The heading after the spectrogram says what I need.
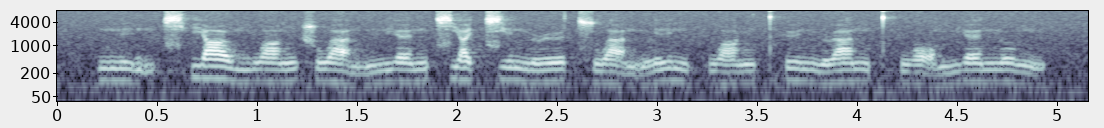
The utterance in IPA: n̪ ḭ˨˩ ŋ t͡ɕʰ j ɑ˥˩ ʊ̯ m w ɑ˧˥ ŋ ʂ w a̰˨˩ n n̪ j ɛ˧˥ n t͡ɕ j ä˧ t͡ɕ i˥˩ n ɻ ɻ̩˥ t͡s w a̰˨˩ n l i˥˩ n f w ɑ˧˥ ŋ t̪ʰ y˥˩ n ɻ a˥ n t̪ʰ w ɔ̰˨˩ m j ɛ˥ n ʊ˥˩ ŋ

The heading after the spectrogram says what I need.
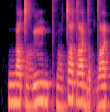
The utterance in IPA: ɦ u˦ tˤ æ̤˦ mː ṳ˥ pʰ ṳ˨ tˤ ə˥ dˤ i˥ ɡ ʌ˩ p dˤ i˦

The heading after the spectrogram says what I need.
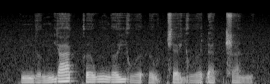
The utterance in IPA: ɲ əː˨˩˦ ŋ j aː˦˥ k̚ ʔ ə˧˥ w ŋ əː˧˥ j u˨˩ ə̯ ʔ ə˨˩˨ w c ɛ˨˩˨ j u˨˩˦ ə̯ ɗ a˨˩ t̚ ʂ a˨˩ n

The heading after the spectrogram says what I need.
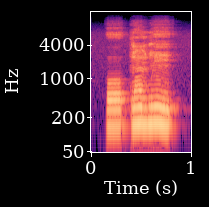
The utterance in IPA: oː˨ ɡ͡b ɔ̃˦ b ĩ˦˨

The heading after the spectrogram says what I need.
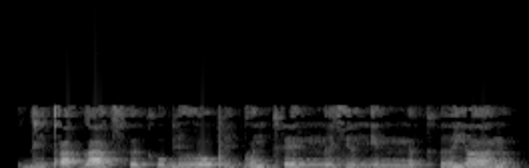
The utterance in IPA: d i tʼ a ʔ d a t͡sʰ ɘ kʰ u ɠ i lː o pʼ i ɡ u nʲ kʰ e nː ɨ sʲ u nʲ e nː ɘ kʰ ɨ j ɐ n

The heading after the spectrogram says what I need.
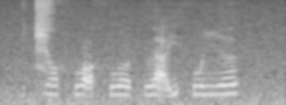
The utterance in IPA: t͡ɕ ɔ̤˨˩ h w ɔ̰˧˨ h w o˨˩ t̚ l a̰˧˥ j h w i˨˦ ə̯

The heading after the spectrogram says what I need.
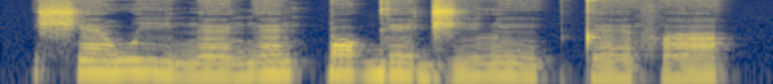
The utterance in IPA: ʃ ɛ̃˦ w i˦˨ n ɛ̃˧ ɡ ɛ̃˦ k͡p ɔ˦ ɡ e˦˨ d͡ʒ i˨˦ l ĩ˦˨ | t ɛ̃˨ f ã˨˦

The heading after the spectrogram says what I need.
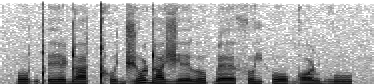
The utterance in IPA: o ǃʼ e ɖ a ǃʰ ʊ d͡ʒ o ɖ a ʒ e l ʊ ɓ ɛ θ ʊ j ʔ o ɡ ɔ ɳ bʱ u

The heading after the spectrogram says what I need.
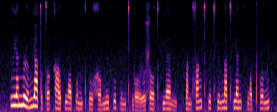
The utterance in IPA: l j ɛ˥ n ɻ ɻ̩˧˥ n̪ j ä˥˩ t̪ ɤ˩ t̪ ɤ˧˥ k ɑ˧˥ ʊ̯ f w ɔ˧˥ p ʊ˧˥ ŋ pʰ u˨˩ x ɤ˧˥ m y˥ f u˥˩ p y˧˥ n t̪ʰ j o˨˩ ʊ̯ ɻ u˥ ʂ o˥˧ ʊ̯ t̪ʰ j ɛ˥˩ n | p a˨˩ n s ɑ˥ ŋ t̪ʰ i˧˥ t̪ʰ y˧˥ n̪ ä˥ t̪ʰ j ɛ˥ n pʰ w ɔ˨˩ pʰ ʊ˧˥ ŋ

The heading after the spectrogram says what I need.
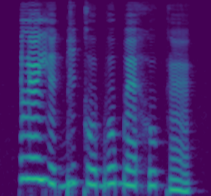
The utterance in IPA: l ɛ̃˦ j e˧ ɡ͡b i˦ k o˧ b o˦ b ɛ˦ h u˦˨ k ɛ̃˨

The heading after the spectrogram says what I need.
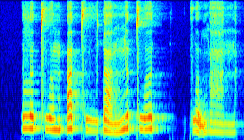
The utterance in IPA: l ə˦˥ t̚ k w ə˧ m ʔ a˦˥ t̚ k w ṳ˨˩ ɗ a˧˩ n ɲ ə˦˥ t̚ k w ə˦˥ t̚ | k w ə̰˧˨ w ŋ a̤˨˩ n

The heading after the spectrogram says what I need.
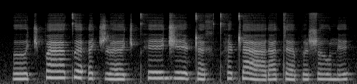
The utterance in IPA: əː t͡ʃ p æː t̪ ɛ ʔ ɛ t͡ʃ ɭ ɛː t͡ʃ t̪ʰ eː d͡ʒ eː ʈ ɛ x t̪ʰ ɛ ʈ ɾ æː ɾ æ t ɛ p e ʂ əː o̯ n e

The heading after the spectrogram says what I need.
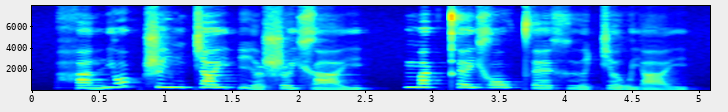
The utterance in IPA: h a˨˩˦ n j ɔ˦˥ k̚ ʂ i˧ m c a˧˥ j ʔ i˨˩˨ ə̯ ʂ ə˧ j ɣ a˨˩˦ j | m a˦˥ k̚ t̪ʰ ɛ˧ j ɣ ɔ˧˥ w t̪ʰ ɛ˧˥ x ɨ˨˩˦ ə̯ c ə˨˩ w j a˨˩˨ j

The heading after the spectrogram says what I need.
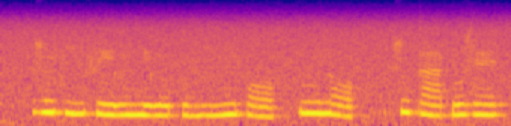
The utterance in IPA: z ũ˦ f iː˨˦ f eː˨ l ũ˨ n ɪ˨ l ʊ˨ f ʊ˨ ŋ i˨ ŋ ũ˦ p ɔ˨ | k͡p uː˦ n ɔ˨ | t͡s u˦ ɡ aː˨ k͡p o˦ z ɛ˦

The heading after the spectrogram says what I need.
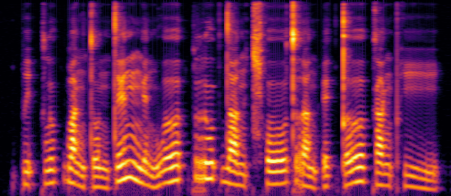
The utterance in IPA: p i˨˩ ʔ k l u˦˥ k̚ b a˨˩ ŋ t o˩˦ n t e˥˩ n ŋ e˩˦ n w ɤː˦˥ t̚ p r u˥˩ ʔ d a˧ n t͡ɕʰ oː˦˥ t r a˩˦ n ʔ e˨˩ k̚ t ɤː˥˩ k a˧ ŋ pʰ iː˨˩

